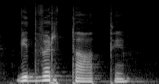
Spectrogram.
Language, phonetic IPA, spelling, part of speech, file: Ukrainian, [ʋʲidʋerˈtate], відвертати, verb, Uk-відвертати.ogg
- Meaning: 1. to turn away, to turn aside, to avert 2. to divert, to distract 3. to avert, to prevent, to ward off, to fend off 4. to unscrew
